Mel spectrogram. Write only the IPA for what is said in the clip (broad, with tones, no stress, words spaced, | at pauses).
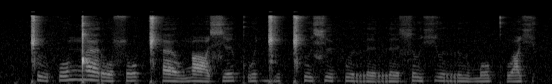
ǁɯ˧˩fo˧˥ŋ͡ǃæ˥˧ ɾo˧˩ɬo˧˥ ǁʰæ˧˩o̯ŋɑ˧˩ ɕe˧˥ kʷʼe˧˥ɡ͡ǁɯ˥˧ǁʰɯ˥˧ɕy˥˧ fɯ˥˧re˧˩re˧˩ ɬɯ˥˧çɯ˥˧ rɯ˧˩mo˧˥kʷʰɑ˧˥ç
